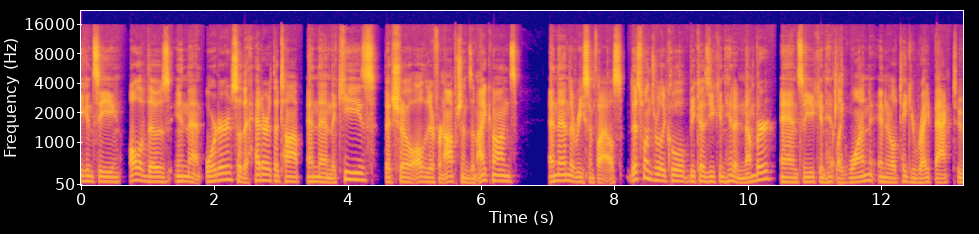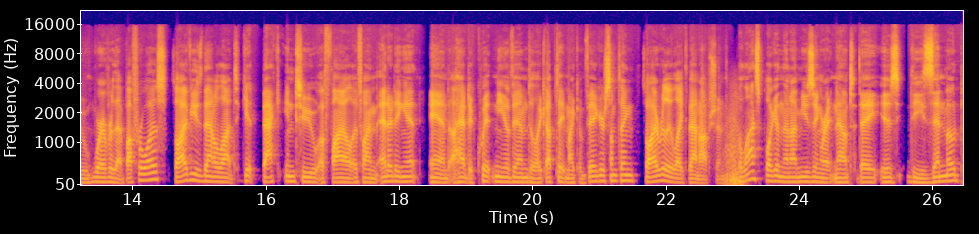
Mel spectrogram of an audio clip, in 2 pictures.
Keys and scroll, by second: 7.3-11.3 typing, 22.7 ctrl+d.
